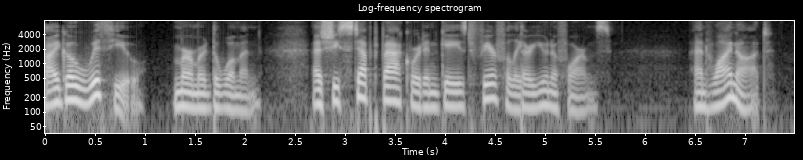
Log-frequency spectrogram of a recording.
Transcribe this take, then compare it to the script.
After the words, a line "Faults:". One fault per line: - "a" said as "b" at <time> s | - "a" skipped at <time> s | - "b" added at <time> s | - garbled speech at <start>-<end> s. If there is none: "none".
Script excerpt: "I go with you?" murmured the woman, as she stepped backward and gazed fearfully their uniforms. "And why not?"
"I go with you?" murmured the woman, as she stepped backward and gazed fearfully their uniforms. "And why not?"
Faults:
none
